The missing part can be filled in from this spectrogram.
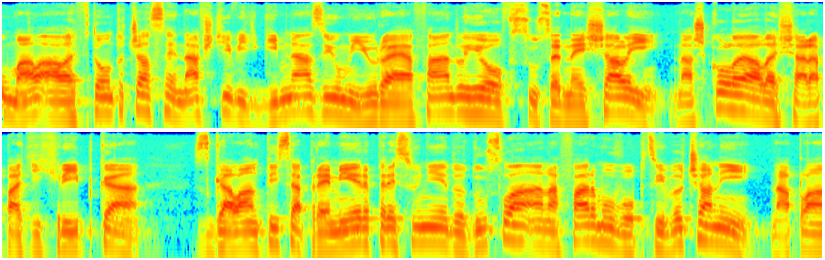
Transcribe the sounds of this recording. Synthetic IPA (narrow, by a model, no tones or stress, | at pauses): umalalɛft̪ɔmt̪ɔt͡ʃasɛnaʊʃciːʋiɟɡimnaːziumjuɾajafand̪liɦɔfsusɛd̪nɛjʃalinaʃkɔlɛalɛʃaɾapacixɾiːpka | zɡalant̪isapɾɛmɪɛɾpɾɛsuɲiɛd̪ɔd̪uslaːnafaɾmuvɔpt͡siʋl̩t͡ʃaniːna̰plaː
